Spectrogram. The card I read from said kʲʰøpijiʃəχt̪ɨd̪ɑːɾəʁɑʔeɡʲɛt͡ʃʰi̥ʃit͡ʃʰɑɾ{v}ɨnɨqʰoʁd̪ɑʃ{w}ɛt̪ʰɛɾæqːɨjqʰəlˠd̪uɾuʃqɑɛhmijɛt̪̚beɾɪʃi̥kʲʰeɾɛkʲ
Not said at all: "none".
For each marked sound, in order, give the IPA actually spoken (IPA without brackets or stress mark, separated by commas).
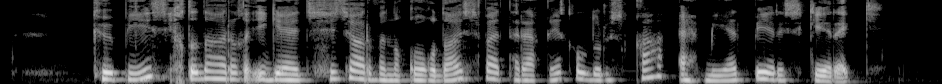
v, v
